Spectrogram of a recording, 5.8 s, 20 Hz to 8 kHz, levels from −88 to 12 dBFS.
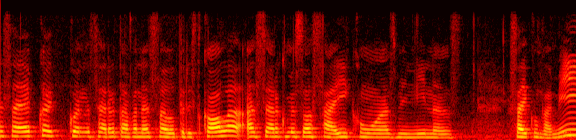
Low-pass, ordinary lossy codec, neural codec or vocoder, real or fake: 7.2 kHz; none; none; real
